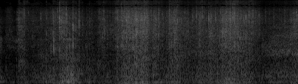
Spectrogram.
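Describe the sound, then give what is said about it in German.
A Beetle car being crushed into a cube: a steady, dense grinding and crunching of metal that swells and fades over three seconds, fairly soft, with no voices. “Jetzt wird der Käfer kaputt gemacht.”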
